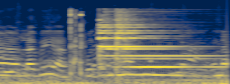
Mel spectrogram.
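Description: A bell rings once about a second in, with a sudden strike and a bright, many-toned ring that fades slowly. Just before it come two sharp clicks.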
